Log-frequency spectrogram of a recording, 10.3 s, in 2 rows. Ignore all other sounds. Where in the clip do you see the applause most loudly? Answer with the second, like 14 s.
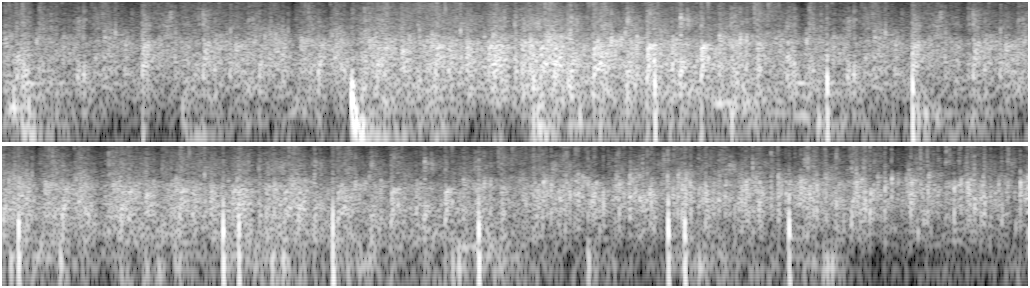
3 s.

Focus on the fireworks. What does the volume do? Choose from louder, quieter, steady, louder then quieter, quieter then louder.
quieter.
